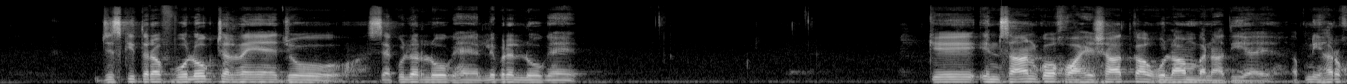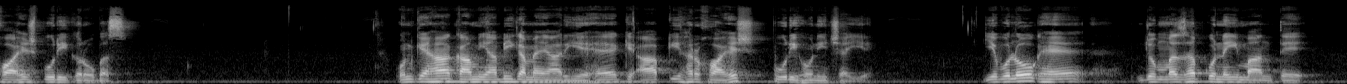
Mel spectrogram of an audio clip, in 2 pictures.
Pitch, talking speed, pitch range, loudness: 115 Hz, 120 wpm, 110-125 Hz, -19 LUFS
